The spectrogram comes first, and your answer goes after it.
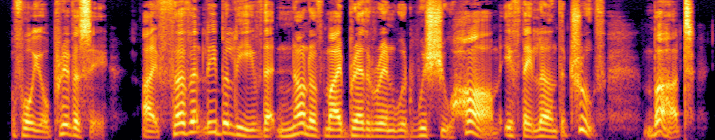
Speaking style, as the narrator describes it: he said with a chuckle

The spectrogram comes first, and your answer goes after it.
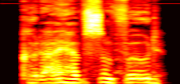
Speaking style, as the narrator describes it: croaked, his voice weak

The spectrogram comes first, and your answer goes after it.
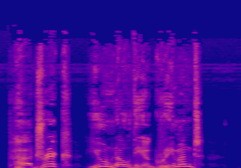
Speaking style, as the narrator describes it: one of the monks called out as they neared

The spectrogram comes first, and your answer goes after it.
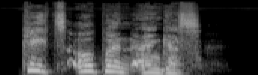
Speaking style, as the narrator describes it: suddenly Kelisandra shouted in triumph

